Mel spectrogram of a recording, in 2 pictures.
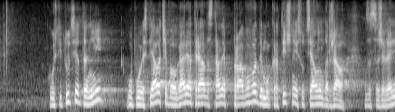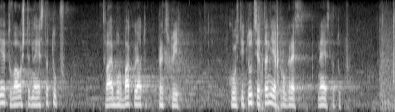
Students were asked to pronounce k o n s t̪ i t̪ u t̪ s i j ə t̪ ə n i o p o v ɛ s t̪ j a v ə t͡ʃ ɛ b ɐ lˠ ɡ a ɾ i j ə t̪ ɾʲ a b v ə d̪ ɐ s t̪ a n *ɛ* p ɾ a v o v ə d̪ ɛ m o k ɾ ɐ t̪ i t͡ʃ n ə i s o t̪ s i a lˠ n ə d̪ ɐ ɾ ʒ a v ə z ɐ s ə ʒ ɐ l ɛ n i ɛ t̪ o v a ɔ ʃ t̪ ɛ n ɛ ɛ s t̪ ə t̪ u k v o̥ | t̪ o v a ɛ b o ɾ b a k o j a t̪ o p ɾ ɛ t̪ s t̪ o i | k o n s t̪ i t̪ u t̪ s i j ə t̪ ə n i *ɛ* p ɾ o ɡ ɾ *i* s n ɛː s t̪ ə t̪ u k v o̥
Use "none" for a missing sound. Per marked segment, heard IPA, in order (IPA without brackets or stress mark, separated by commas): ɛ, ɛ, ɛ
